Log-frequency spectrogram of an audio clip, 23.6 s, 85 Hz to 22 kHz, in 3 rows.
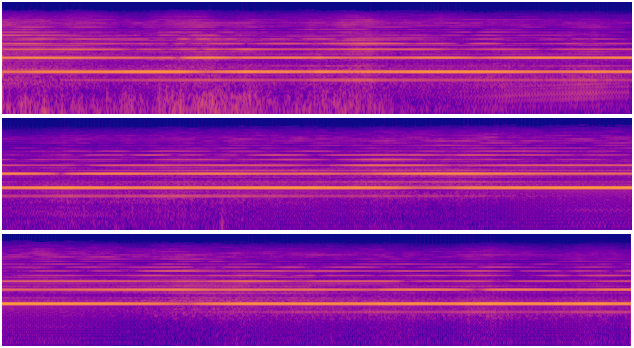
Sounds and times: Civil defense siren: 0:00.0 - 0:23.6.

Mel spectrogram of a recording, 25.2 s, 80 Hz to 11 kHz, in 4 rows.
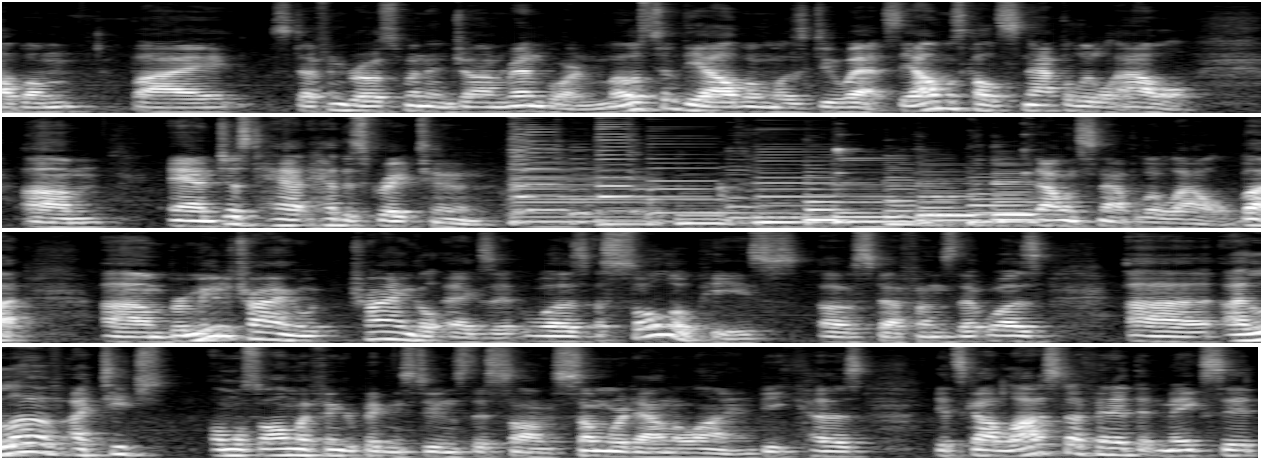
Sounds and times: Acoustic guitar: 0:07.6 - 0:13.8
Strum: 0:08.8 - 0:11.8.

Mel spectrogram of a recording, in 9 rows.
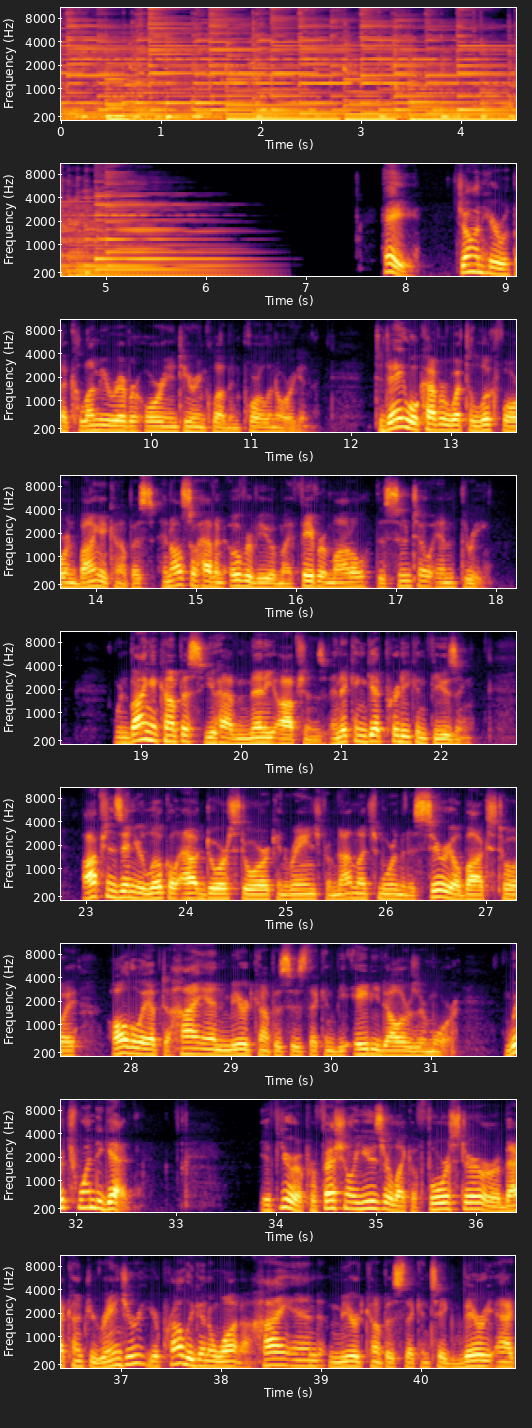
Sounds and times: Speech: 0:07.8 - 0:11.6, 0:12.3 - 0:18.0, 0:18.8 - 0:22.4, 0:23.0 - 0:32.6, 0:33.9 - 0:40.9.

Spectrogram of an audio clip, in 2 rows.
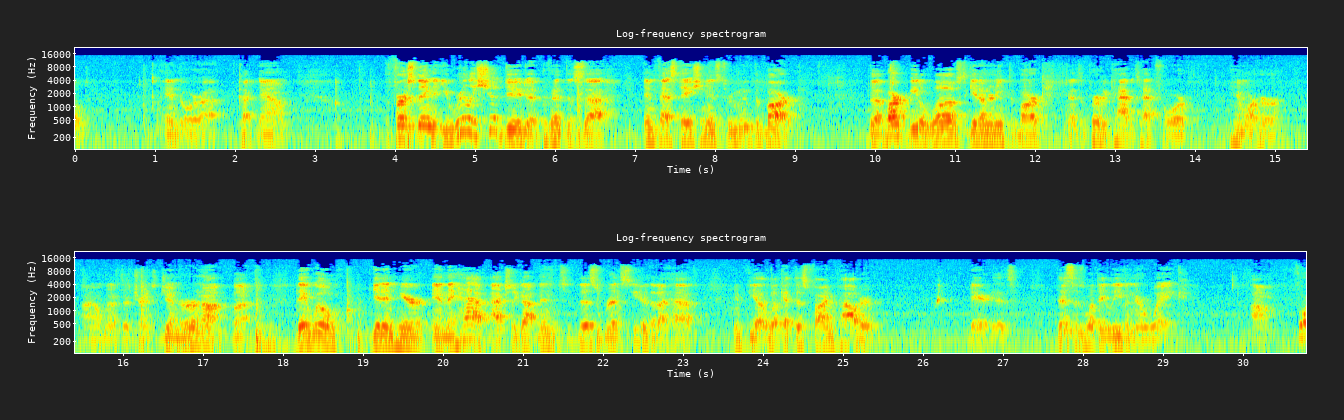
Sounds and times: Speech: 0:00.0 - 0:00.2, 0:01.0 - 0:02.8, 0:03.9 - 0:09.2, 0:09.9 - 0:25.5, 0:26.6 - 0:29.4, 0:30.1 - 0:30.7.

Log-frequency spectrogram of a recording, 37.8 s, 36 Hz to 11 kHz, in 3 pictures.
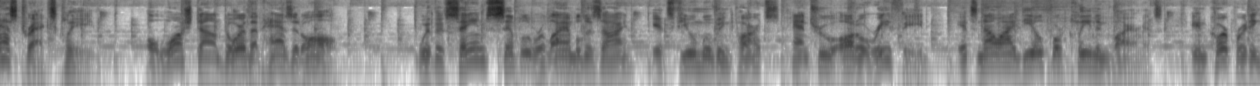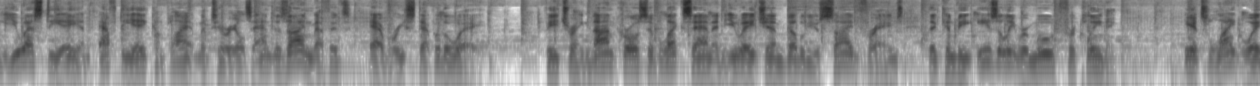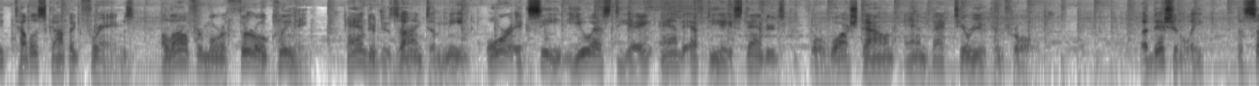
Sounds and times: Speech: 0:00.0 - 0:03.4, 0:04.2 - 0:17.4, 0:18.1 - 0:23.8, 0:24.5 - 0:35.6, 0:36.6 - 0:37.7
Music: 0:00.0 - 0:37.7.

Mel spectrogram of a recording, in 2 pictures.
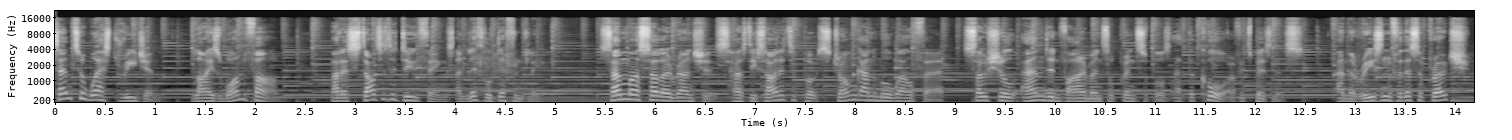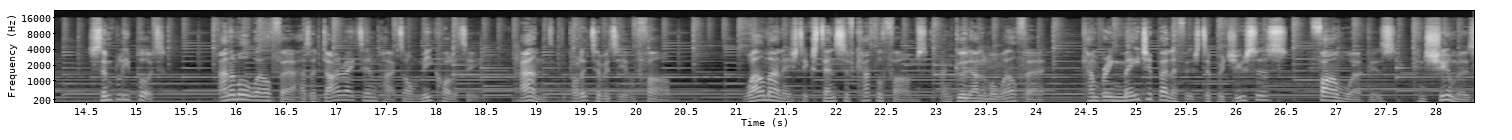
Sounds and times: Speech: 0:00.0 - 0:04.9, 0:05.5 - 0:20.4, 0:21.1 - 0:28.3
Music: 0:00.0 - 0:28.3.

